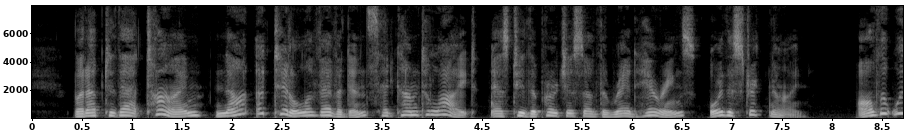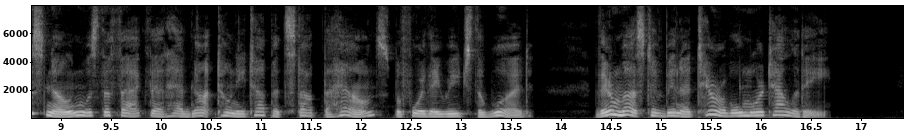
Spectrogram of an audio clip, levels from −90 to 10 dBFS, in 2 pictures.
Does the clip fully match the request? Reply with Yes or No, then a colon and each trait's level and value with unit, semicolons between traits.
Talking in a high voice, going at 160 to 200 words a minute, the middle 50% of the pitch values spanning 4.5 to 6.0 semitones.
Yes: high, 205 Hz; average, 180 wpm; average, 5.2 semitones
